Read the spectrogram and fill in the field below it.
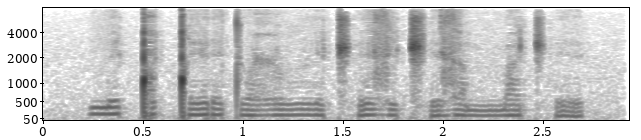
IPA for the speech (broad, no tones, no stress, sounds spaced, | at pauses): m e ǃ ɪ ǃ e ɾ e t ʊ ʕ u lː ɪ t͡ʃʼ ɪ z i t͡ʃʼ ɪ z a mː a t͡ʃʼ ɪ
